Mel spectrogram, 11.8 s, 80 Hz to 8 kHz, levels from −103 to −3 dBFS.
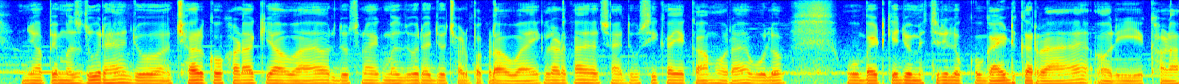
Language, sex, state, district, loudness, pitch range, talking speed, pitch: Hindi, male, Bihar, Supaul, -26 LUFS, 105-115 Hz, 250 wpm, 110 Hz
